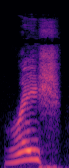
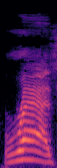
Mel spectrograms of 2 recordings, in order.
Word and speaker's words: Ra's al Ghul: is the pronunciation of Ra's al Ghul. Okay. It is Ra's, not Raz, you fucktards!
